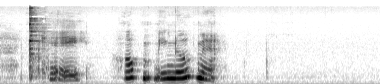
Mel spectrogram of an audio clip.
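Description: A spoon clinks lightly against a bowl.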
